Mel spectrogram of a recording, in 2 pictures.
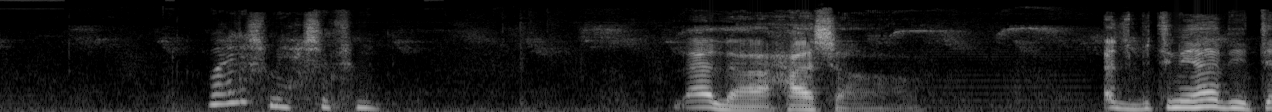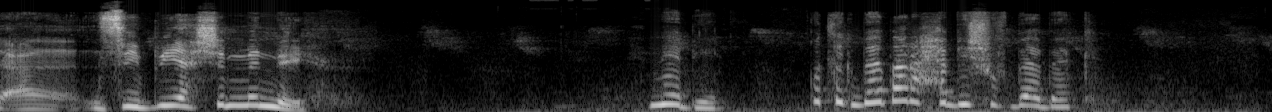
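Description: A young woman speaks earnestly close by.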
